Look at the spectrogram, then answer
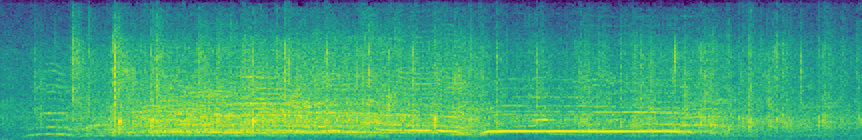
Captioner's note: audience cheering; audience applauding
